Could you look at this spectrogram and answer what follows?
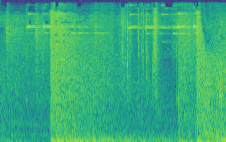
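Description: A weapon fires in a Fallout video game, a loud sustained burst of shots that breaks off briefly and then starts again, close and harsh.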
